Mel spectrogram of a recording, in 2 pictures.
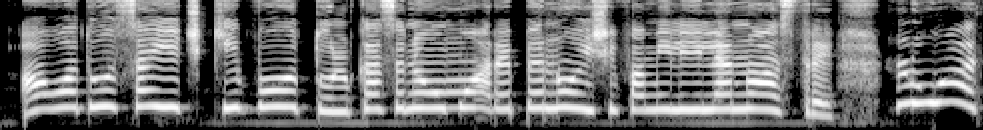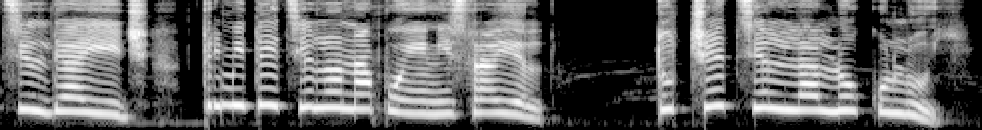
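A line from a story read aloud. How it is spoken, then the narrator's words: Shouted. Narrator (Romanian): au început să strige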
